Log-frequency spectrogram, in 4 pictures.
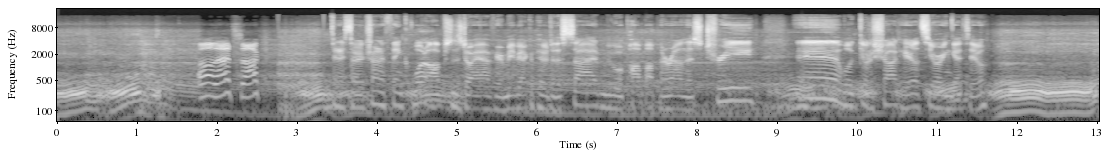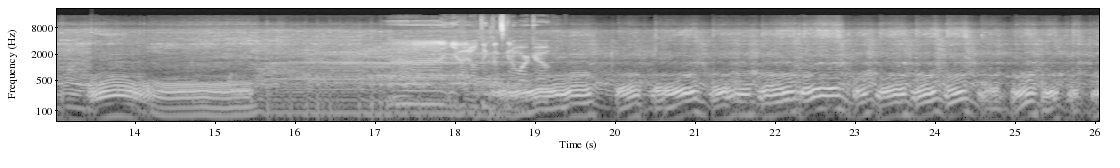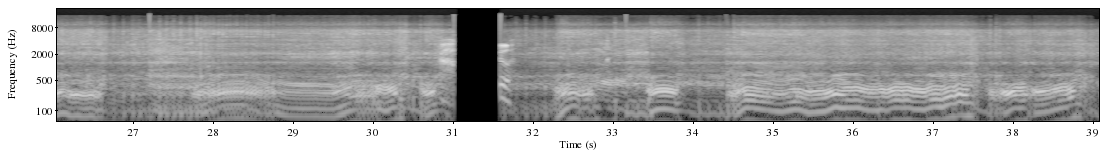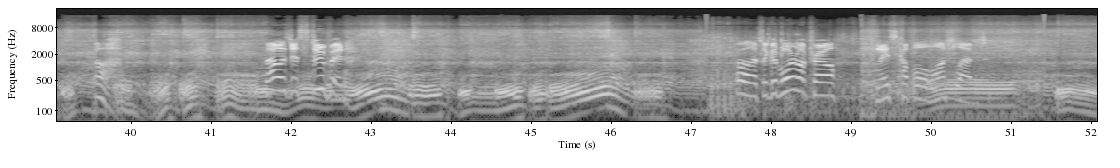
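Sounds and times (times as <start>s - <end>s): dirt bike engine revving: 0.0s - 2.0s, 2.6s - 31.0s, 31.7s - 52.0s.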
